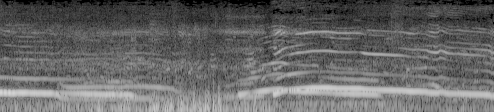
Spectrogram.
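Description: Long, drawn-out "whoo" calls from riders' voices, each held for a second or more and sliding slowly down in pitch, sometimes two voices overlapping. There is a short break near the middle, then a new call rises and falls away. Underneath runs a low rumble of wind on the microphone from the ride's motion.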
